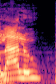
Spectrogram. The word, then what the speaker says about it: Lilou: Lalu. I think that's how you say her name, is L-I-L-O-U. Lalu.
